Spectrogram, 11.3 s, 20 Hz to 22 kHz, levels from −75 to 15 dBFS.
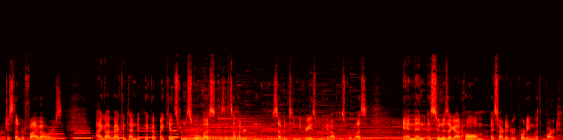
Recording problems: background music; loud; throughout; 7 dB below the speech

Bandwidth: 13.5 kHz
